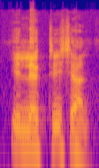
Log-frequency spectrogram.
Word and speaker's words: electrician: them will have the second to the last syllable stressed. Or probably you also have IAN too. Electrician again.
